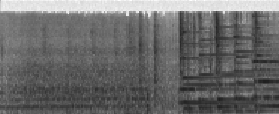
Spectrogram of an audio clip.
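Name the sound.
tram running on rails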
